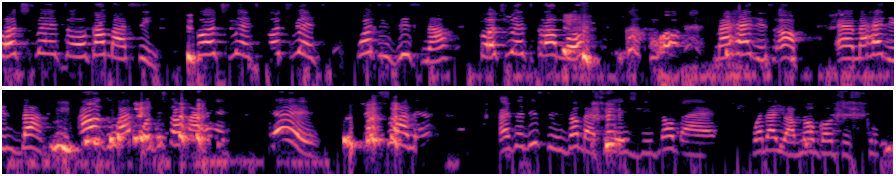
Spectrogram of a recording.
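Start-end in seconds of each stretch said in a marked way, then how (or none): 0.0-13.2 screamed out, high and loud. Telling about a student's first video with her camera upside down, retelling her screaming. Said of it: "she was screaming".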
